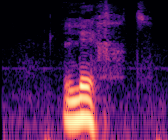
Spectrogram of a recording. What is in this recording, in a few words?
"licht", Dutch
